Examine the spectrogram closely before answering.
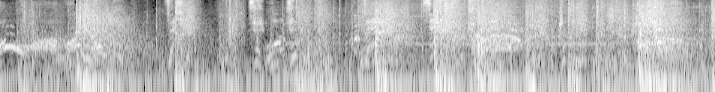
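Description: Punches and kicks land with heavy thuds and impacts.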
